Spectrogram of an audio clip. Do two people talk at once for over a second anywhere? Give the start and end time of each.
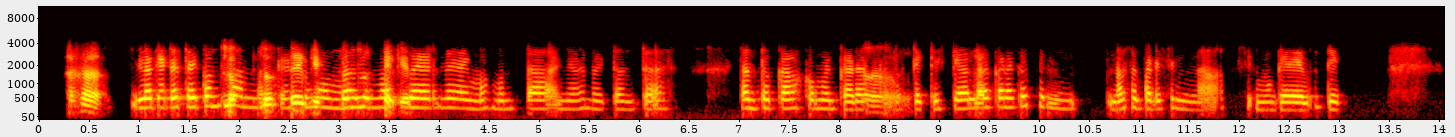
1.8-3.7

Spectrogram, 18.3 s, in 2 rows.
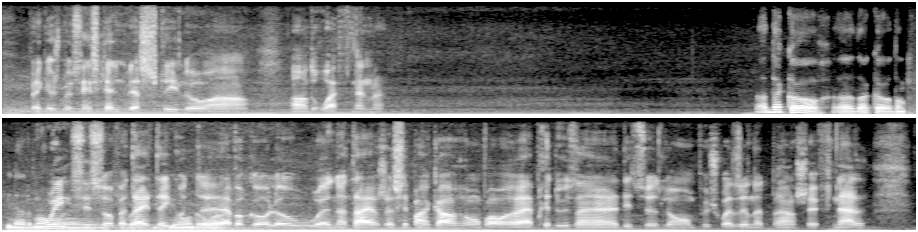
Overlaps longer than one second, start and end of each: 9.6-11.4

